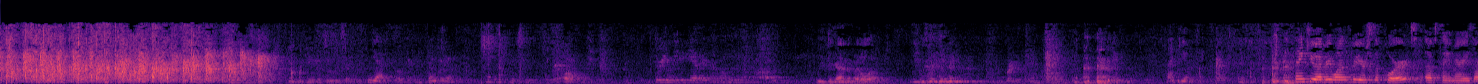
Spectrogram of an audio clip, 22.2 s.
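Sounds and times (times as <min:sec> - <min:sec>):
applause: 0:00.0 - 0:04.3
laughter: 0:13.7 - 0:14.9, 0:18.6 - 0:19.5
speech: 0:19.6 - 0:22.1.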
